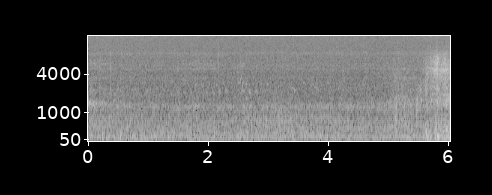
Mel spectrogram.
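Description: Steady outdoor background noise with faint, soft footfalls of a horse trotting on sand arena footing. A brief hissy burst comes near the end.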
